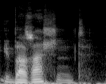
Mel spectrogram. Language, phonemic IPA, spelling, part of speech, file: German, /yːbɐˈʁaʃənt/, überraschend, verb / adjective / adverb, De-überraschend.ogg
- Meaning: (verb) present participle of überraschen; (adjective) surprising; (adverb) unexpectedly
